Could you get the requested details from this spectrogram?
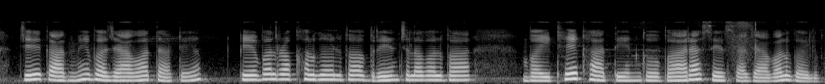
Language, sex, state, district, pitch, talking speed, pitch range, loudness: Bhojpuri, female, Uttar Pradesh, Gorakhpur, 200 Hz, 130 wpm, 180-220 Hz, -15 LUFS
